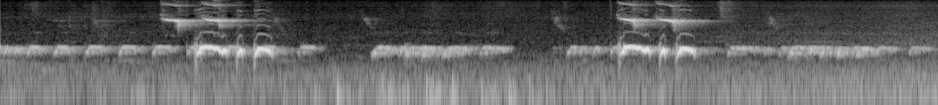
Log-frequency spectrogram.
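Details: Loud local zebra dove used as a singing lure: a steady run of short soft coos broken twice by a bright, trilled bubbling phrase, with high descending chirps above each phrase.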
